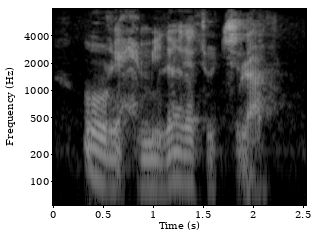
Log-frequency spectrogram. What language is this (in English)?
Kabyle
